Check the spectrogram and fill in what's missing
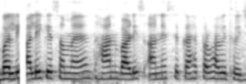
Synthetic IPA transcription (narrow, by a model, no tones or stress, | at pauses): bɐliaːlikesɐməjd̪ʱaːnbaːɽisa̰ːnesekaːɦepɾəbʱaːʋɪt̪ɦoit͡ʃʰ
